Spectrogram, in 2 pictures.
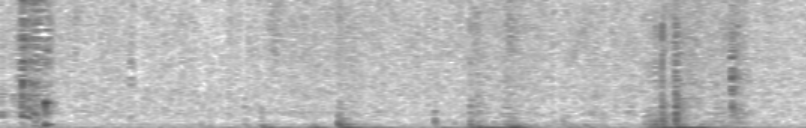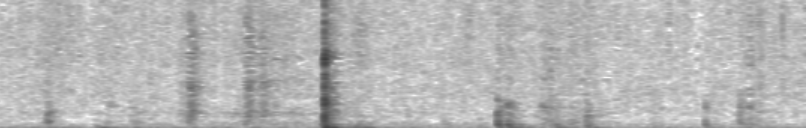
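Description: Faint handling sounds: scattered light clicks and rubbing as a rubber mounting grommet is pressed by hand into a hole in a record changer's metal top plate.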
